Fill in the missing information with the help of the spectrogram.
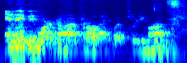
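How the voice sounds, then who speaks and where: Man, low-pitched, halting informal meeting presenter, heard from a distance in a roomy space. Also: animated. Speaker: commission member presenting at a public meeting. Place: indoor public meeting room. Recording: roomy, distant, dull, noisy meeting-room pickup.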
